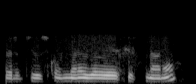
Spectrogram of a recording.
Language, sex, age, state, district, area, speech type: Telugu, male, 60+, Andhra Pradesh, Konaseema, rural, conversation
